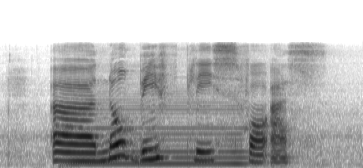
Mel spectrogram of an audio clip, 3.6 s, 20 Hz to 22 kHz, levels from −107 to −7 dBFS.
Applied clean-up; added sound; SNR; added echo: none; Bowed string instrument; 15 dB; none.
